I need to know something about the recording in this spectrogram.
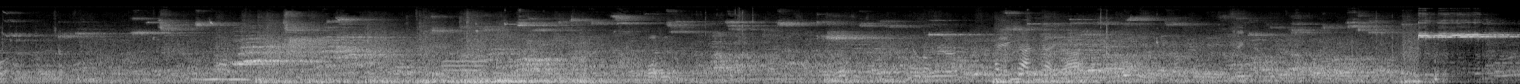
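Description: Several young men chat with one another in a large echoing hall.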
